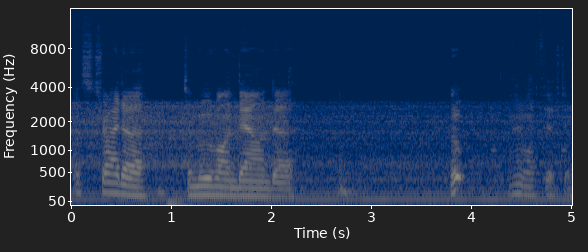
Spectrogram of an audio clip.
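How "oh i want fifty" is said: usual speaking voice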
